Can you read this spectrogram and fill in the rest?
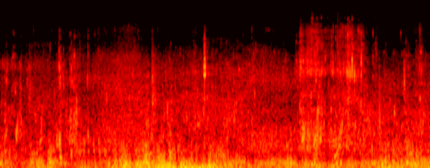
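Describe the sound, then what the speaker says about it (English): Wind-whipped waves on Lake Lawtonka slap against a small bass-fishing boat, a continuous low wash and thump half buried under heavy wind buffeting the microphone. "big waves. That's where you gotta be careful, not tip."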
